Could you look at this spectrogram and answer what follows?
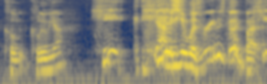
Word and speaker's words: Kaluuya: Daniel, how do you pronounce that? Kaluuya. Kaluuya?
